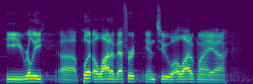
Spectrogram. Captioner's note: none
